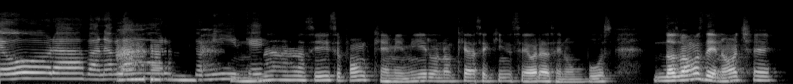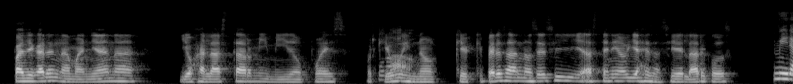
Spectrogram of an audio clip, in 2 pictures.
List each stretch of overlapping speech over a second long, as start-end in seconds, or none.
none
